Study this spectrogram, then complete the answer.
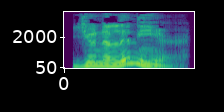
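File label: "unilinear", British English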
